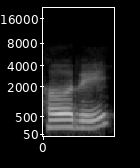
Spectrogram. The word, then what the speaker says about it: Hare: The words Hare pronounced Hare, Krishna pronounced Krishna, and Rama rhymes with Rama are Sanskrit words.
